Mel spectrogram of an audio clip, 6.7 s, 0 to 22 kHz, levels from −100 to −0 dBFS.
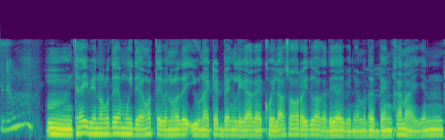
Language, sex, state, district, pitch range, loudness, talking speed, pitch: Chakma, female, Tripura, Unakoti, 100-125 Hz, -15 LUFS, 190 wpm, 110 Hz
